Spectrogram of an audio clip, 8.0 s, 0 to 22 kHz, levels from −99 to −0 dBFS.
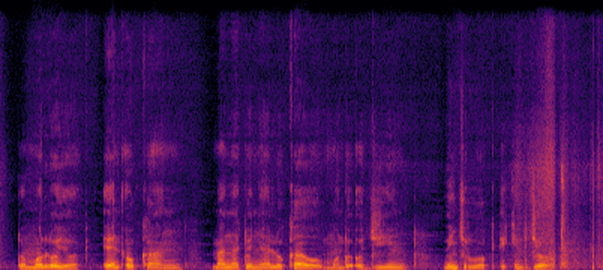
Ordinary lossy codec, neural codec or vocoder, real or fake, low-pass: none; vocoder, 44.1 kHz, 128 mel bands, Pupu-Vocoder; fake; none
